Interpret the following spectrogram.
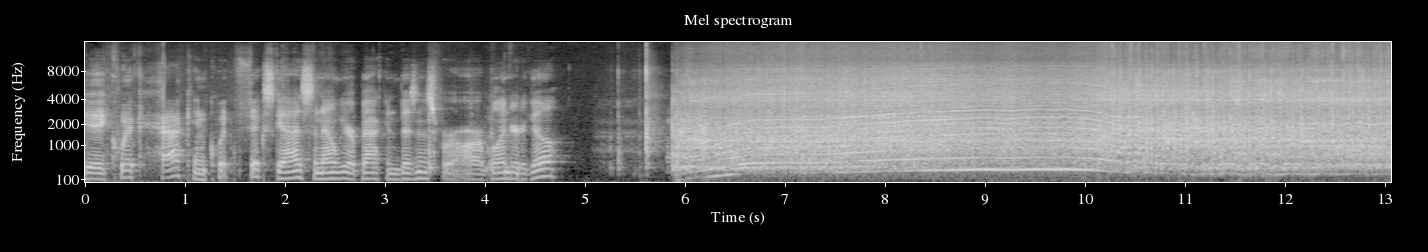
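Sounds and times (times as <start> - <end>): clicks: 5.2 - 6.0
blender motor running: 5.8 - 13.0.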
